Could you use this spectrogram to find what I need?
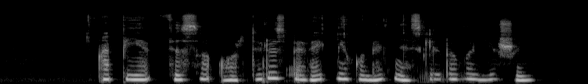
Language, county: Lithuanian, Kaunas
